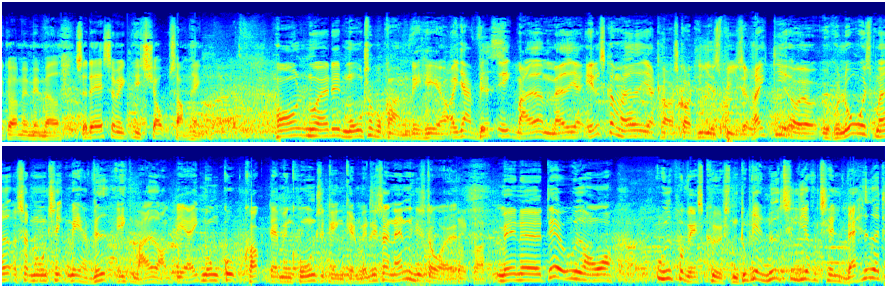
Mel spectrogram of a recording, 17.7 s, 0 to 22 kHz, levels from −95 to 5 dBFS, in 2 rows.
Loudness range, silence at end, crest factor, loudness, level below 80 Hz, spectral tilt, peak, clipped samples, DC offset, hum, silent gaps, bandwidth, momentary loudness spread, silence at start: 1 LU; 0 s; 16 dB; -16 LUFS; -50 dBFS; -4 dB/octave; 0 dBFS; under 0.1%; under 0.1%; none; none; 15 kHz; 3 LU; 0 s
